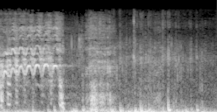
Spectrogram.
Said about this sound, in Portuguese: Era cavalo.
